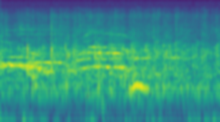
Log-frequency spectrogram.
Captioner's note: audience cheering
